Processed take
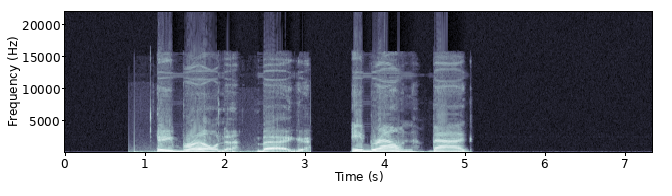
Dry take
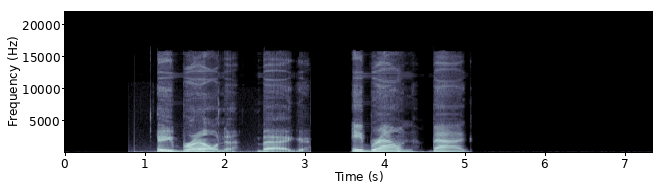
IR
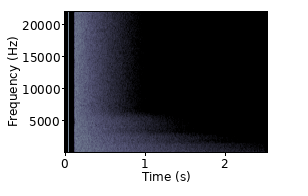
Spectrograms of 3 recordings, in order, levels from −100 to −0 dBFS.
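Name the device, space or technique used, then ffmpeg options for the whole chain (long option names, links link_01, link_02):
loud club master: -af "acompressor=threshold=-26dB:ratio=1.5,asoftclip=type=hard:threshold=-18.5dB,alimiter=level_in=27.5dB:limit=-1dB:release=50:level=0:latency=1,volume=-1dB"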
